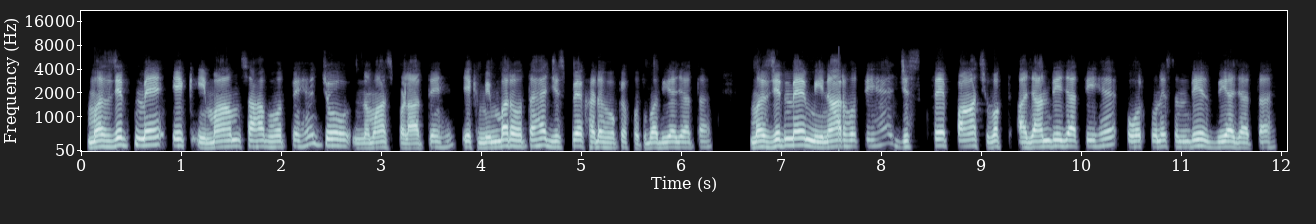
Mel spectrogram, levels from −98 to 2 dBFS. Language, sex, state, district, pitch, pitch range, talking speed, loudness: Hindi, male, Uttar Pradesh, Jyotiba Phule Nagar, 160 Hz, 150-175 Hz, 205 wpm, -16 LUFS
